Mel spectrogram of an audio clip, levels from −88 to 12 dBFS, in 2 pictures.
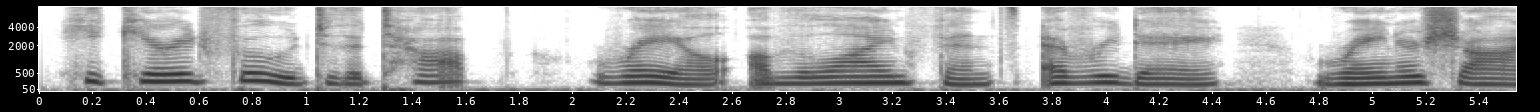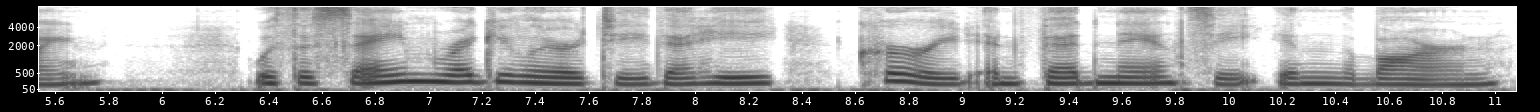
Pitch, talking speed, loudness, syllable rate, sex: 185 Hz, 155 wpm, -18 LUFS, 4.3 syllables/s, female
